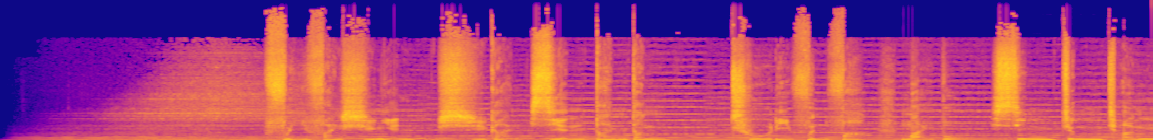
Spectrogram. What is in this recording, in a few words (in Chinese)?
男 宣传片 激情力度; 非凡十年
